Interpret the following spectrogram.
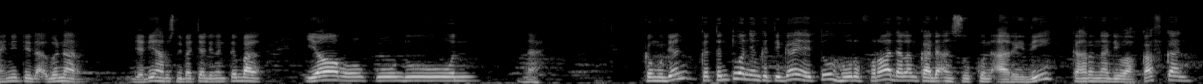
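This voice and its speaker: A man with an Indonesian accent teaching a Quran recitation lesson, calmly explaining rules and slowly drawing out example words. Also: a little high. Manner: slow drawn-out Arabic demonstration words between calm explanation. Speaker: tajwid teacher.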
